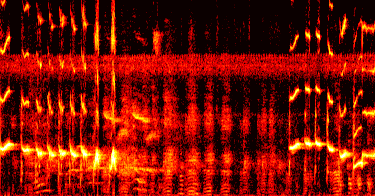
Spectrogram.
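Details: Greater green leafbird lure song meant to agitate a rival into singing: rapid repeated whistled notes about four per second, softer jumbled chatter in the middle, then loud whistled phrases resuming near the end.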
